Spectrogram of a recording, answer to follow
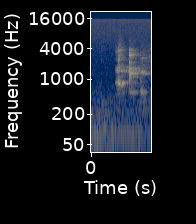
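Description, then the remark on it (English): A pet bird calls out with two or three harsh, squawking notes in quick succession, fairly loud, with no voices around it. “My bird needs to get its beak trimmed.”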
